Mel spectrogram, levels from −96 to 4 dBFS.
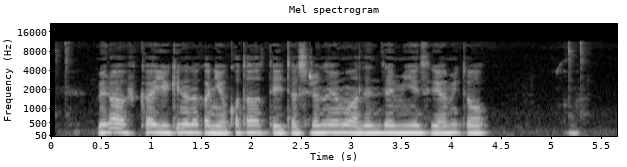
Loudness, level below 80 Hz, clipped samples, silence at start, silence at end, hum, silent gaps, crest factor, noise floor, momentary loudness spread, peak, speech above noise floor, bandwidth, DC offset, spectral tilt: -20 LUFS; -52 dBFS; under 0.1%; 0.45 s; 0.4 s; none; none; 12 dB; -60 dBFS; 17 LU; -8 dBFS; 42 dB; 11 kHz; under 0.1%; -7.5 dB/octave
